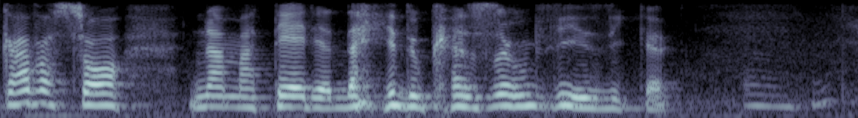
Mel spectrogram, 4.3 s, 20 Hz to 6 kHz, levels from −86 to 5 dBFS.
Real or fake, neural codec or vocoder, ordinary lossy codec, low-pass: real; none; none; 5.4 kHz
